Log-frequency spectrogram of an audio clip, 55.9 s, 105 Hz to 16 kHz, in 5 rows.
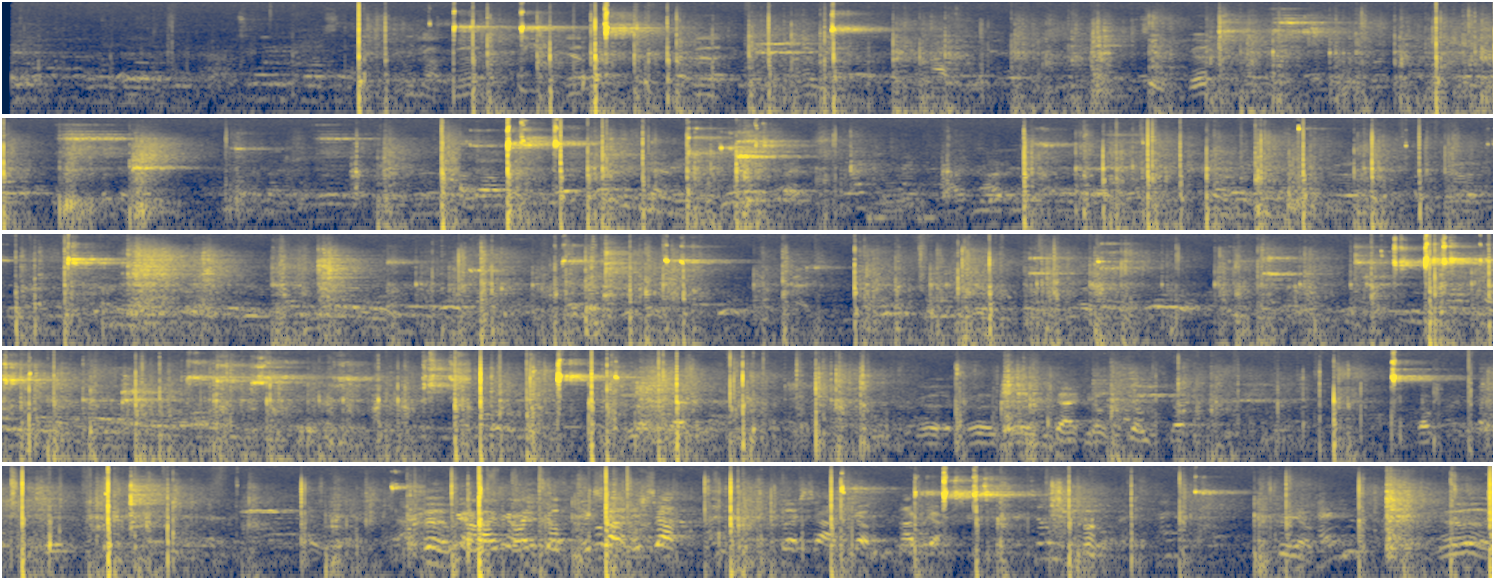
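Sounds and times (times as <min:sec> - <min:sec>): people talking: 0:00.1 - 0:55.9
basketball bouncing on hardwood: 0:50.0 - 0:51.1.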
